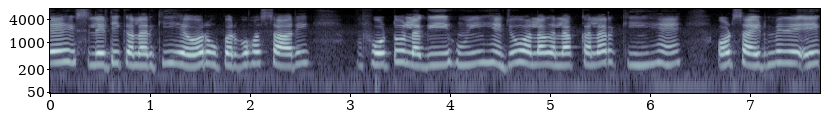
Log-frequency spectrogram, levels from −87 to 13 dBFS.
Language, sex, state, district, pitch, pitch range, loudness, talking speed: Hindi, male, Punjab, Fazilka, 275 Hz, 265-295 Hz, -16 LUFS, 180 wpm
